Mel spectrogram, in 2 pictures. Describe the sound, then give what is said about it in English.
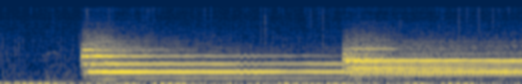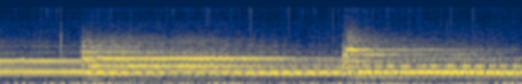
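The clock bell of Glen Falls Town Hall chimes four times, each loud, ringing strike swelling with rich harmonic overtones and overlapping the lingering hum of the previous one, in a steady, slow rhythm with no talking. “Yes, there's the clock in Glen Falls Town Hall, telling us it's time for Rinso's story of Big Sister, brought to you by the new soapy rich Rinso.”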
